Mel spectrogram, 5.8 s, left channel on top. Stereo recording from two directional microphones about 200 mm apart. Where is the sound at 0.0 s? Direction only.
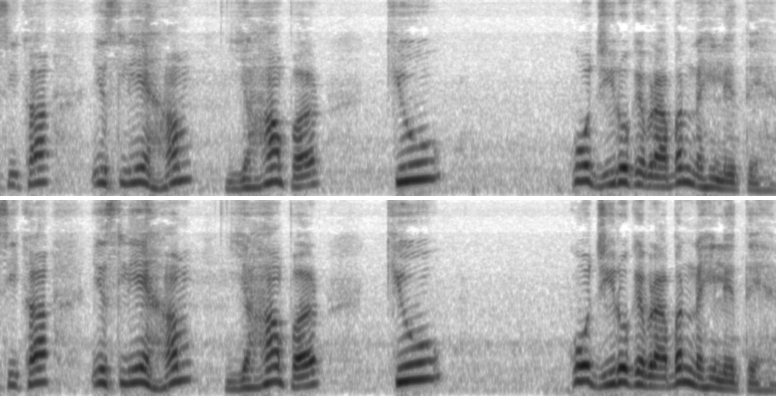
55° right (ahead or behind).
